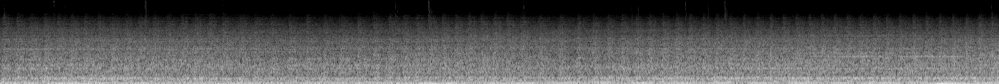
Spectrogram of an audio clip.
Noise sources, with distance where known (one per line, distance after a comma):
hoe ram, near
